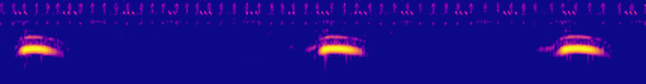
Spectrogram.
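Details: Little cuckoo-dove calling three times: short, rounded notes that rise and fall, spaced about two and a half seconds apart, with a dense shrill insect trill throughout.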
